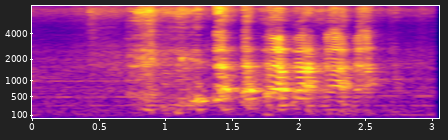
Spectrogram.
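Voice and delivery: airy laugh bursting out; breathy burst of laughter. Real, not acted. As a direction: laugh hard, almost silent. Players laughing at the joke.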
